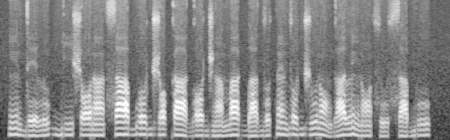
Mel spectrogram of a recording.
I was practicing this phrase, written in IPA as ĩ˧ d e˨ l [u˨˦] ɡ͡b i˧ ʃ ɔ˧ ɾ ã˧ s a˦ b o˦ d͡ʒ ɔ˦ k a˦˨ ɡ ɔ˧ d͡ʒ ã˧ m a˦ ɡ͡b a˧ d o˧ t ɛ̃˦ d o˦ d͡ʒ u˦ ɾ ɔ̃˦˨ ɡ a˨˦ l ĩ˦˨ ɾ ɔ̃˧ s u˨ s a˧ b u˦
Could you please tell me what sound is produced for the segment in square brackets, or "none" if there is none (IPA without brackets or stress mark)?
u˨˦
